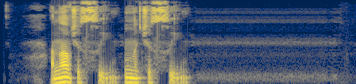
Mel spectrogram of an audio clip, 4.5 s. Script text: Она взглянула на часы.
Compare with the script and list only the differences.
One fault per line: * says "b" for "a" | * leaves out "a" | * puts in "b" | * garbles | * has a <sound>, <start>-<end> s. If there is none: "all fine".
* says "часы" for "взглянула"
